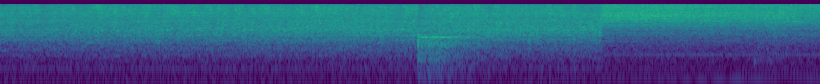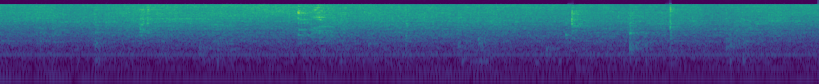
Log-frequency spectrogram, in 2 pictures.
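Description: Potatoes frying in oil in a stainless steel pot, sizzling steadily with freshly added tomato, with a brief louder burst about two seconds in. In the second half a metal spoon stirs the pot, giving sharp clicks and scrapes against its side.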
